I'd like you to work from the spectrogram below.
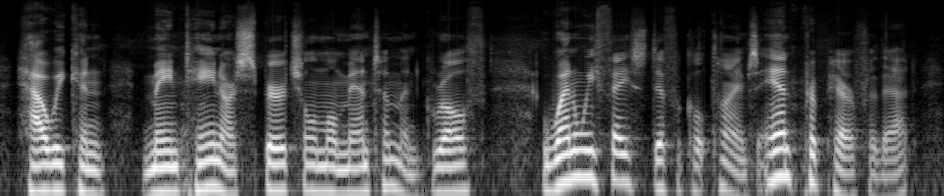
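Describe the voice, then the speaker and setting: Against a quiet background, a man with an American accent speaks at a moderate pace and medium pitch. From Salt Lake City, Utah. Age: 50s. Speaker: author. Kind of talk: radio interview. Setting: radio studio. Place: studio. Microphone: studio mic.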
